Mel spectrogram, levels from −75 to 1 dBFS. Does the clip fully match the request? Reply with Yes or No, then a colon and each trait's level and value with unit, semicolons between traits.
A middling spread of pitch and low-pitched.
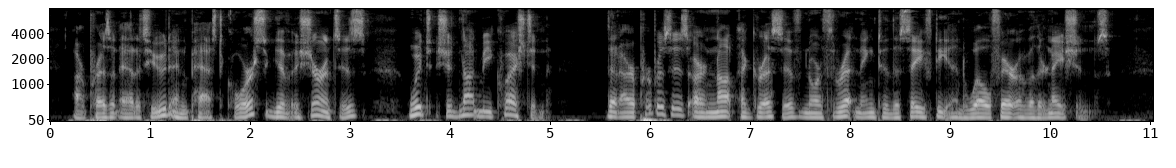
Yes: average, 3.2 semitones; low, 120 Hz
